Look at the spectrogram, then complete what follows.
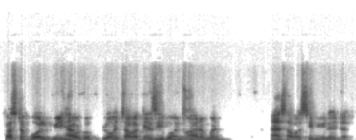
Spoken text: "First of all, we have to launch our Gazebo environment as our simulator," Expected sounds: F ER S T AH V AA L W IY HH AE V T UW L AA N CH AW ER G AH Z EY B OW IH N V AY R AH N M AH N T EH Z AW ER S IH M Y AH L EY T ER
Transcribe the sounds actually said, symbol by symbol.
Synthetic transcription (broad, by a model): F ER S T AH F AA L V IY HH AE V T UW L AA N CH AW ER G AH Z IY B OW IH N V AY R AH N M AH N T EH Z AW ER S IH M Y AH L EY T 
